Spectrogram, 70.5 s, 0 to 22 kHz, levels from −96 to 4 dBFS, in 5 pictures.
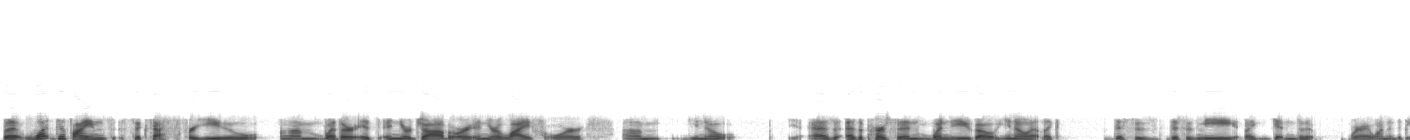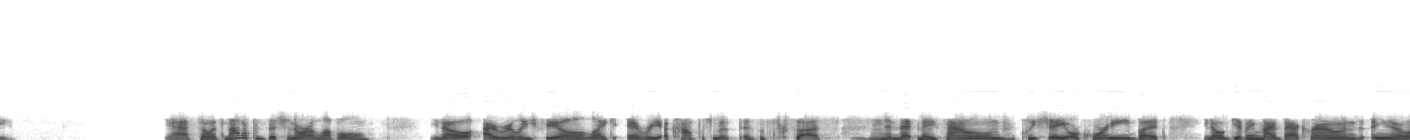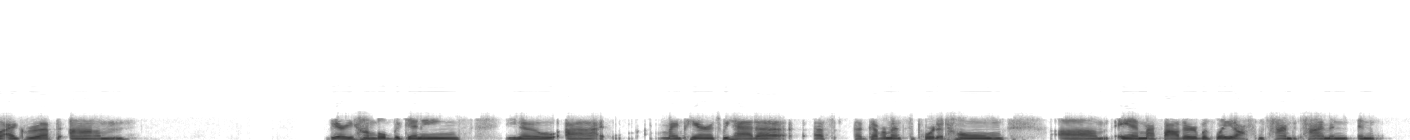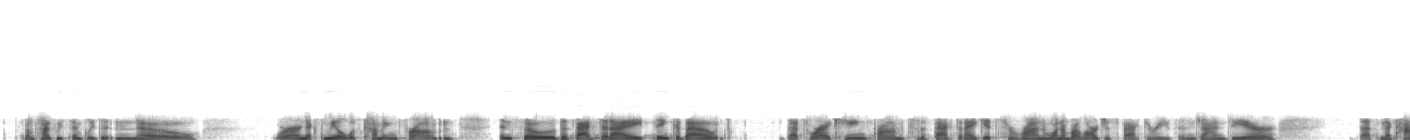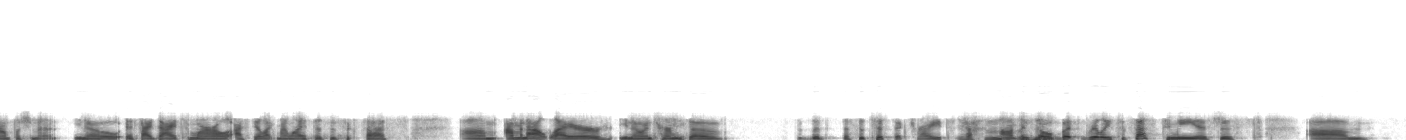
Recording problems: phone-call audio; poor line; nothing above 3 kHz

